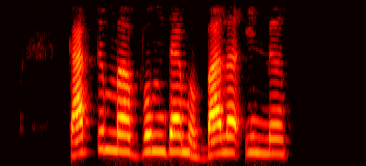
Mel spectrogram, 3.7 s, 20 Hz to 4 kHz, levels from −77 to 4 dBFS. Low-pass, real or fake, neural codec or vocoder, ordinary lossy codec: 3.6 kHz; real; none; Opus, 64 kbps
